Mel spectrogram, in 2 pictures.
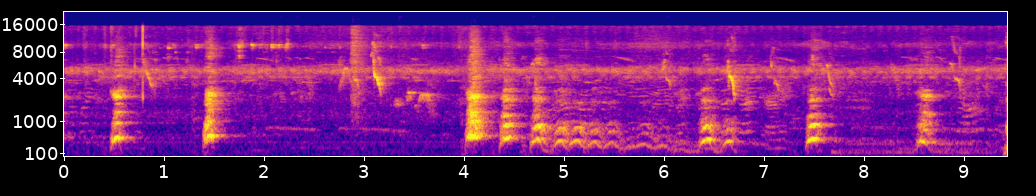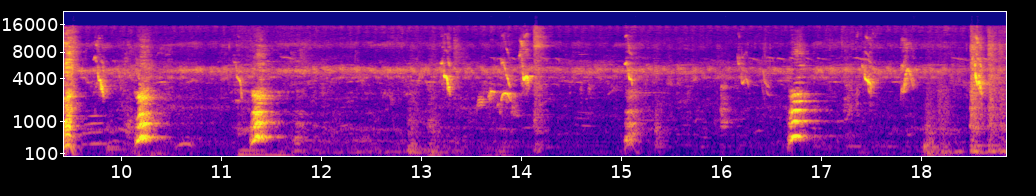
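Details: Himalayan Baan Gaddi dog, a family pet, kept in Delhi: a run of short, sharp barks that come in bursts with brief gaps, some in quick pairs, over a steady high whine in the background.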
